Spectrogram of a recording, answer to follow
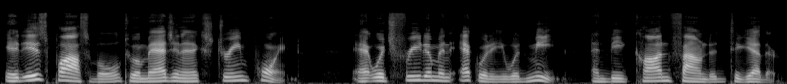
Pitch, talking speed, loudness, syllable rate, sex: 150 Hz, 145 wpm, -21 LUFS, 5.0 syllables/s, male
